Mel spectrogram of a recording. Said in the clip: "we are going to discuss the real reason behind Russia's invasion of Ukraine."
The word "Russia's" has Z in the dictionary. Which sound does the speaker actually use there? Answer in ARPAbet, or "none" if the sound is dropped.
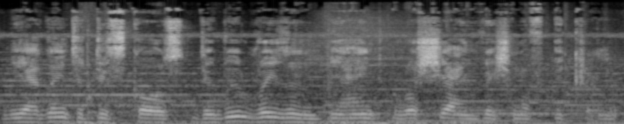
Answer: none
